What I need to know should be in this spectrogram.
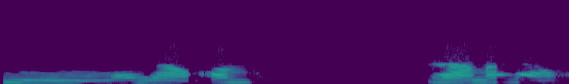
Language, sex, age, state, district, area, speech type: Assamese, female, 30-45, Assam, Majuli, urban, conversation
